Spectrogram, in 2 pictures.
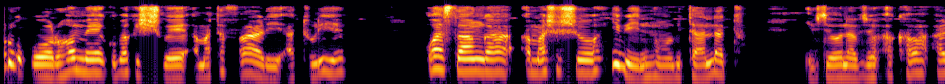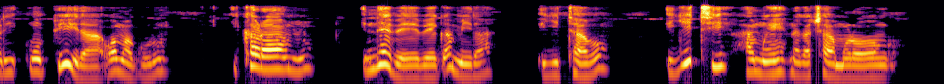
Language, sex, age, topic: Rundi, male, 18-24, education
